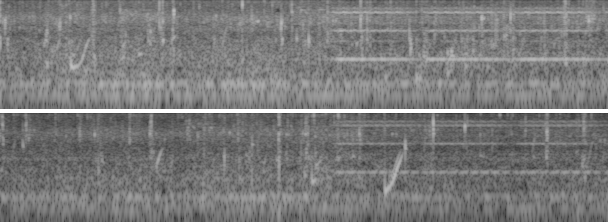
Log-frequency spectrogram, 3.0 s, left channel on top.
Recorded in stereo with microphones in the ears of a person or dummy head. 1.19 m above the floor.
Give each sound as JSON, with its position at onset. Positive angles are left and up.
{"t": 1.6, "sound": "an alarm", "side_deg": 55, "distance_m": 6.5}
